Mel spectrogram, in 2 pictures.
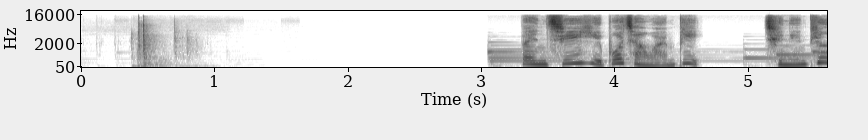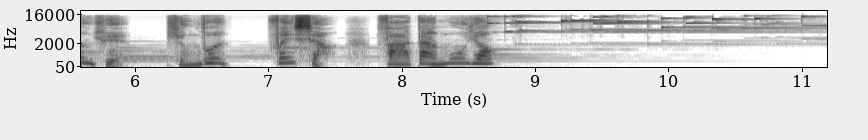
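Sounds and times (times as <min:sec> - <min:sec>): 
wooden door of private room No. 5 opening with a thump and rattle: 0:00.4 - 0:01.1
speech: 0:03.4 - 0:09.0.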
